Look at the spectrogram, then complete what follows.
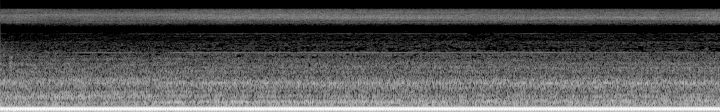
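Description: Small radial compressor (regenerative side-channel blower) running steadily, a constant low hum with a light airy hiss over it.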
